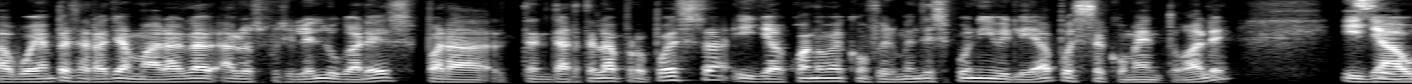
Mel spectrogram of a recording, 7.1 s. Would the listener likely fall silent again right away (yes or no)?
yes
